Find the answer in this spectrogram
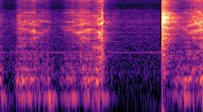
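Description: A flat hand file rasping across the hardened top of a cartridge trim die, shaving off the end of a brass rifle case that sticks out because it is too long. One longer stroke in the first second, then a shorter, sharper one about a second and a half in.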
